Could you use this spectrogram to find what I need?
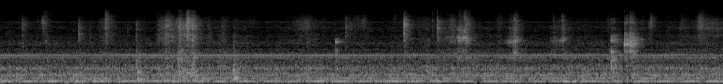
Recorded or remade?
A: recorded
